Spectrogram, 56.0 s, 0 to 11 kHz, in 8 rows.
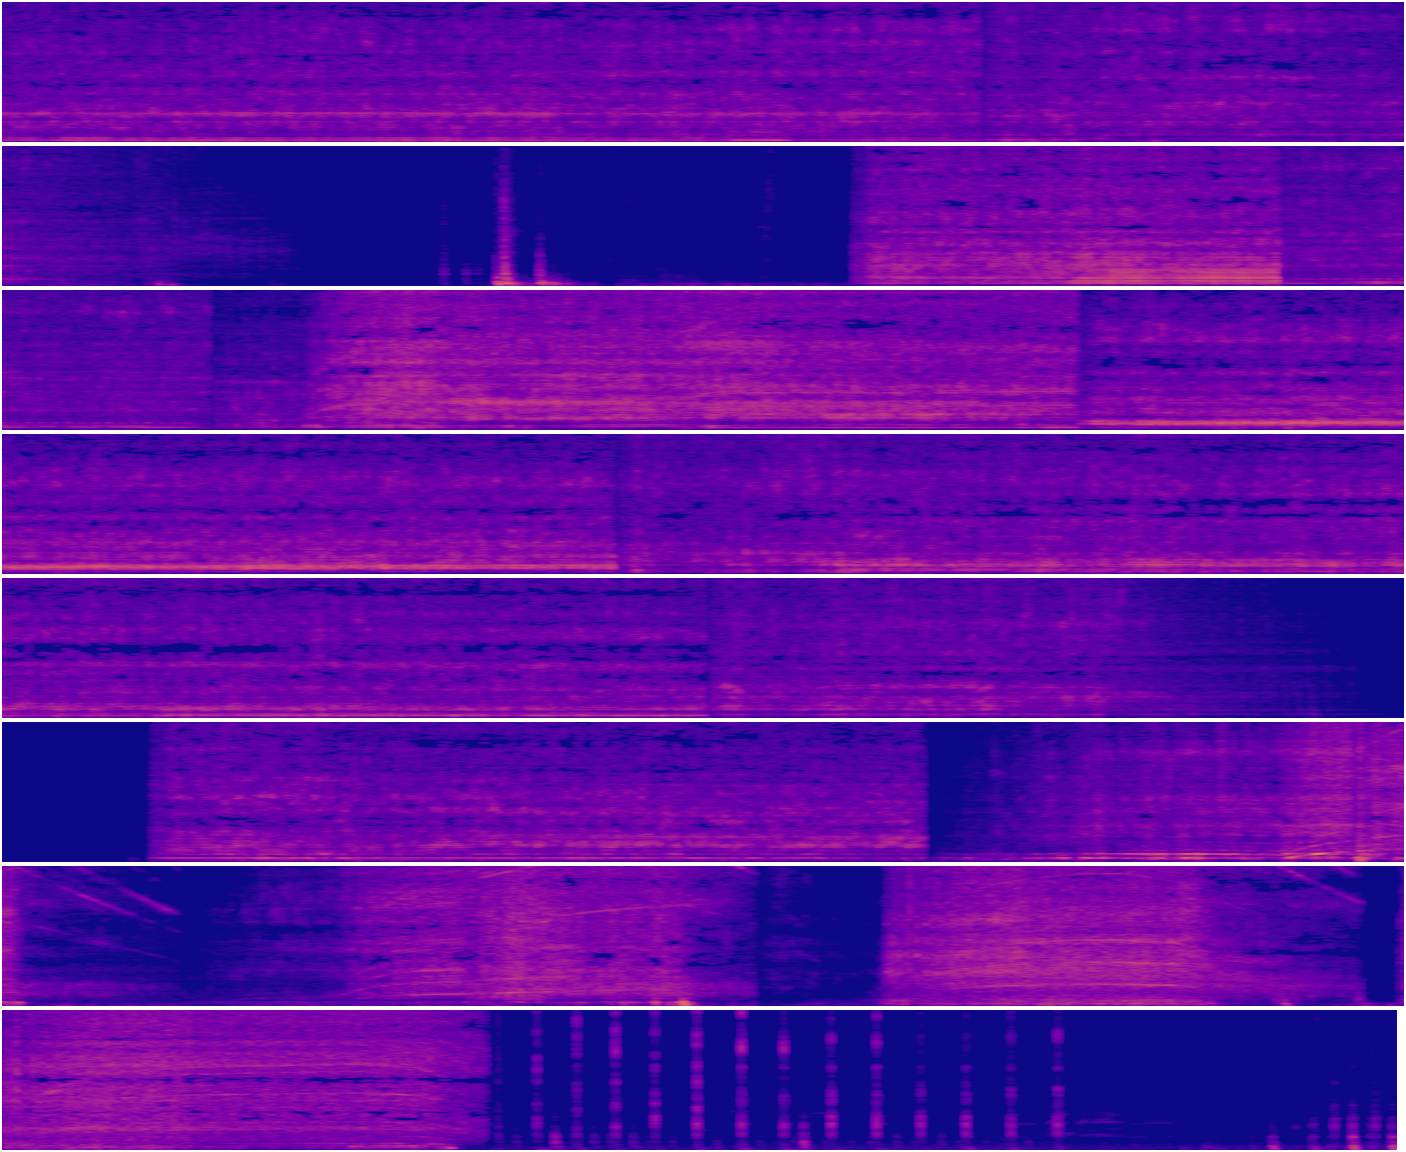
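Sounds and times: jigsaw cutting board: 0.0s - 9.8s, 11.3s - 34.9s, 35.8s - 54.1s, 55.4s - 56.0s
electric drill boring: 11.3s - 34.7s, 35.8s - 51.6s.

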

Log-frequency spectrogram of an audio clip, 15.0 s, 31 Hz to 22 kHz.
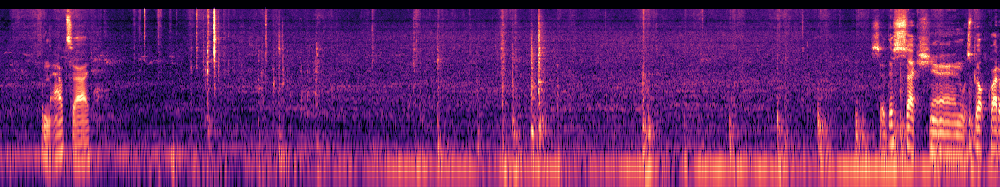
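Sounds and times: footsteps on plywood floor: 4.8s - 15.0s.

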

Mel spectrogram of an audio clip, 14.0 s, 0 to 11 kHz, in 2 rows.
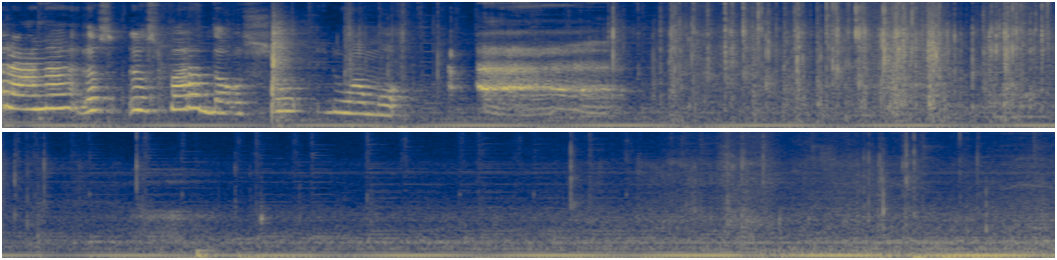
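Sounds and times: plastic packet crinkling: 2.2s - 3.1s, 3.8s - 7.4s, 11.5s - 13.6s
boy making choking noise: 3.0s - 4.2s.

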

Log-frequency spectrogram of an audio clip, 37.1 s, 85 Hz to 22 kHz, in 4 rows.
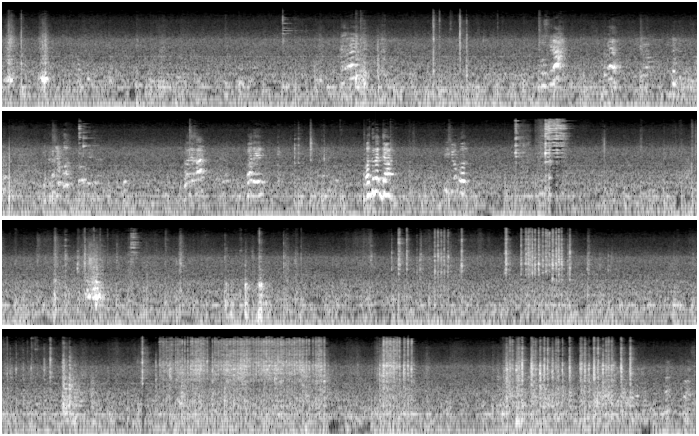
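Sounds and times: sharp metal clinks: 3.7s - 4.2s, 10.3s - 10.6s, 16.1s - 16.9s
chain rattling through hoist: 29.8s - 32.2s, 32.8s - 33.4s, 34.5s - 36.3s.

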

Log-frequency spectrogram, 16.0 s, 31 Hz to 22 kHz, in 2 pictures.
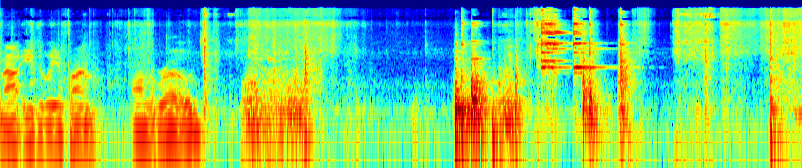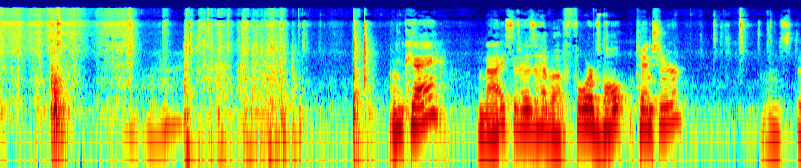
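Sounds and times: plastic bag and bubble wrap crinkling: 0.0s - 3.6s, 6.8s - 10.9s
metal pieces clinking: 5.3s - 8.0s.

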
